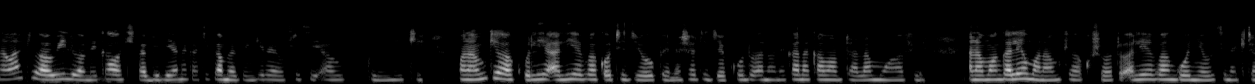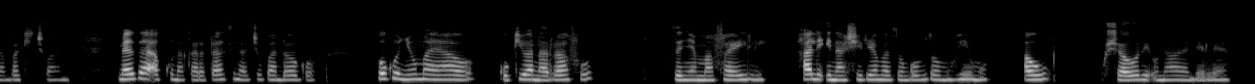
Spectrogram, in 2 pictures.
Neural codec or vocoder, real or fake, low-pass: none; real; 7.2 kHz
